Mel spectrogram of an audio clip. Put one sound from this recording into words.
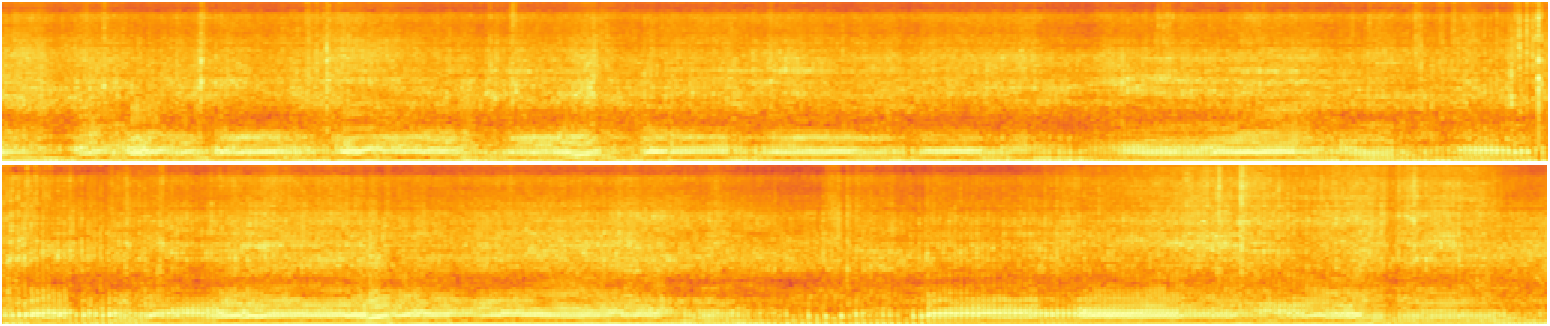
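Tyres crunch and slip over mud and loose stones.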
